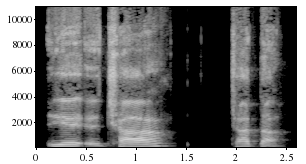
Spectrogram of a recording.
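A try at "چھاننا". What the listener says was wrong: नहीं नहीं, ता नहीं है। छा आपने एकदम ठीक पढ़ा, तो दोबारा उस लास्ट वाले जो दो लेटर तीन लेटर हैं उनको पढ़िए। अब इसमें पहला नून गुना है, फिर नून है, फिर अलिफ है। तो छ हो गया, छ के बाद अलिफ है, छा। छानना, छानना। अब यहाँ पे छाता होता तो वो दोनों नुक्ते एक साथ होते, ऊपर नीचे करके गैप दे के ना होते।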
